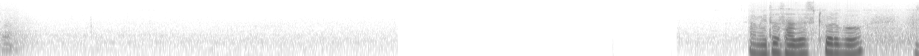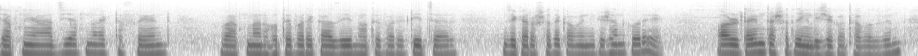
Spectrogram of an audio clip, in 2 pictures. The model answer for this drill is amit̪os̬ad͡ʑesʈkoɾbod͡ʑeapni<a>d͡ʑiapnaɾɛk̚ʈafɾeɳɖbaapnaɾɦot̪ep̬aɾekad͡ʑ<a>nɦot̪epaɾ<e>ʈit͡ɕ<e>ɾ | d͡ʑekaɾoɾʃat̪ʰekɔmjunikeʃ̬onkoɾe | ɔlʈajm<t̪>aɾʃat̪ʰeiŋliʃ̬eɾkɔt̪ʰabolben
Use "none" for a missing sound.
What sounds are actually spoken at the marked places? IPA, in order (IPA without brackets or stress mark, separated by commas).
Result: a, i, e, a, t̪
